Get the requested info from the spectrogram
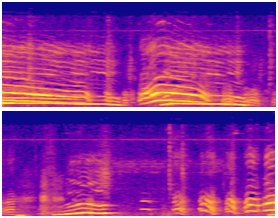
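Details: A domestic beagle bays in a run of arched, wavering howls, some long and some clipped short, separated by brief breaks and softer yips.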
